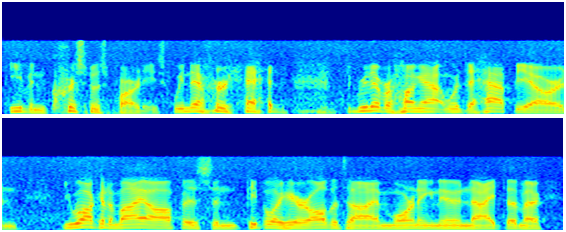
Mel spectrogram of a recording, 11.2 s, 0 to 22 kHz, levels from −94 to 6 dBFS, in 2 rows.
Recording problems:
wrong speed and pitch; too slow and too low; 0.7 times normal speed
high frequencies cut off; noticeable; nothing above 5.5 kHz
hiss; faint; throughout; 25 dB below the speech

